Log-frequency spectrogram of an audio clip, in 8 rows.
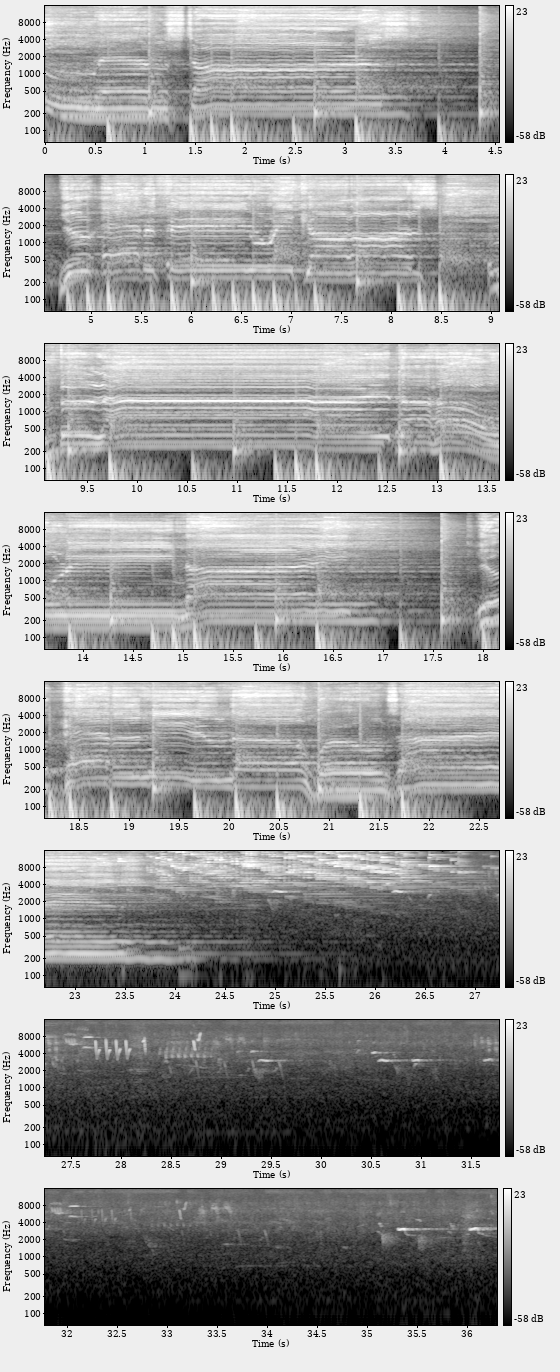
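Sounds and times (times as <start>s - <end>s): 
person singing: 0.0s - 24.9s.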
